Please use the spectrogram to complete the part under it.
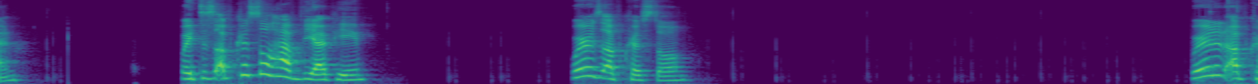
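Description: A young woman talks with animation into a close microphone, in short bursts.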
